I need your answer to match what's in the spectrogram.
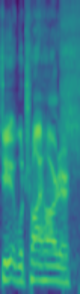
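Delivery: put-on American accent coming in suddenly, out of nowhere. Telling a teammate in a game to try harder: american accent. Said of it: "I've got an American accent for no reason too".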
